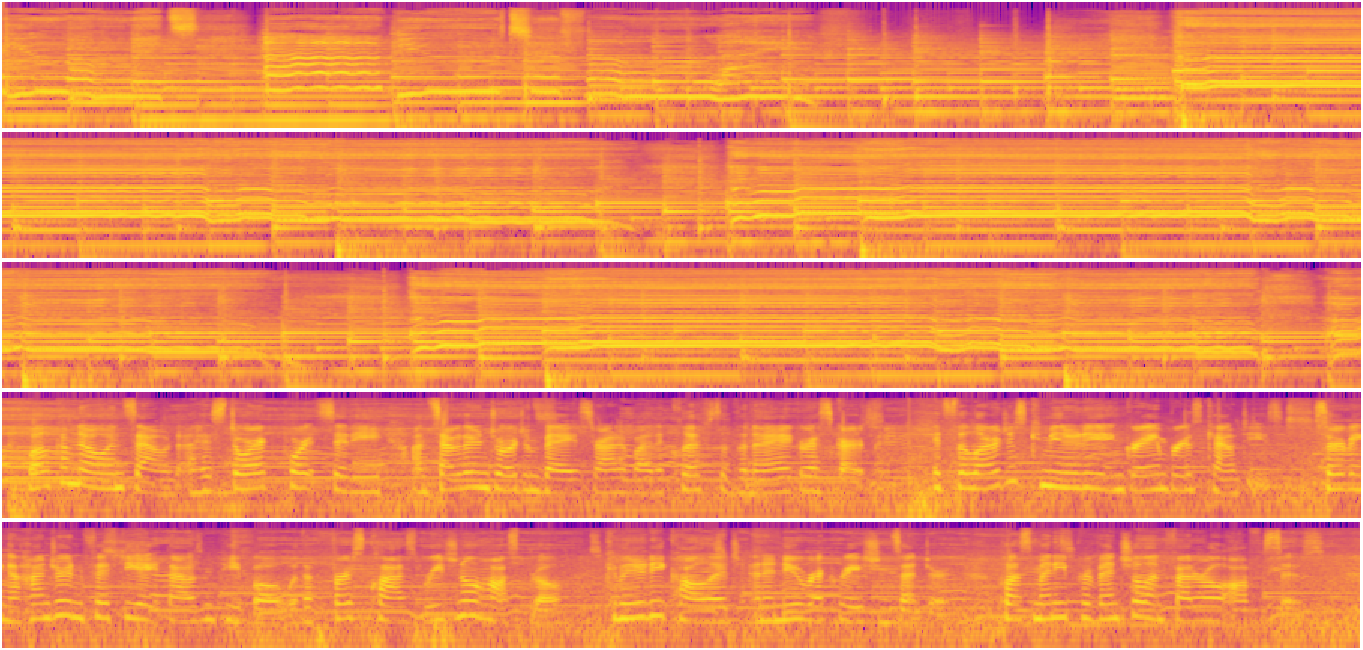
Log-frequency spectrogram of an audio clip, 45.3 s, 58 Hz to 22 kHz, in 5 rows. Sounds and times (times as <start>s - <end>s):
Music: 0.0s - 45.2s.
